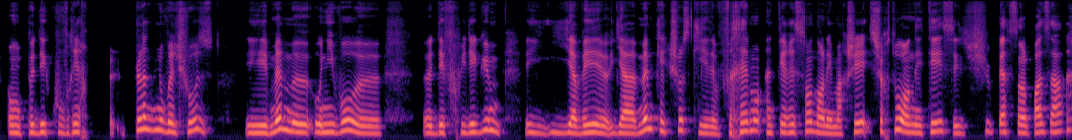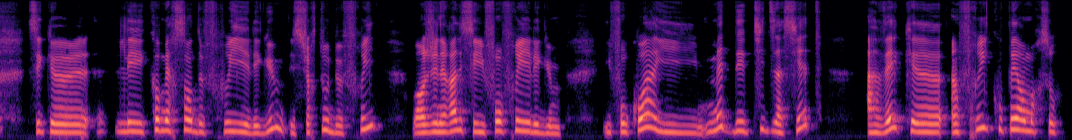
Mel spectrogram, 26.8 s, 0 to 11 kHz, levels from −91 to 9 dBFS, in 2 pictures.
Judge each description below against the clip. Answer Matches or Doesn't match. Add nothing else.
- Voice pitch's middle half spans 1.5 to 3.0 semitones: Doesn't match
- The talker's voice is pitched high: Matches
